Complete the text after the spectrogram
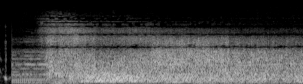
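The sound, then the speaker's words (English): A loud crack of thunder from a thunderstorm at night bursts in and rolls on as a heavy, sustained rumble for several seconds, powerful, with no voices. “Like he moves in at night while there's a thunderstorm going on.”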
